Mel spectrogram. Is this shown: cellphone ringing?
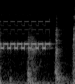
yes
